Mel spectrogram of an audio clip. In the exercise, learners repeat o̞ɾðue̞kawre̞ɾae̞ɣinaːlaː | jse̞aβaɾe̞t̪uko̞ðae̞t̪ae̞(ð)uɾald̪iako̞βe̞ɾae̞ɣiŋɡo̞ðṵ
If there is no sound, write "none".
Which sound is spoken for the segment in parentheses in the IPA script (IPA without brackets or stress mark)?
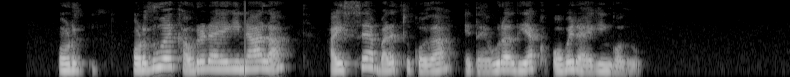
ɣ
